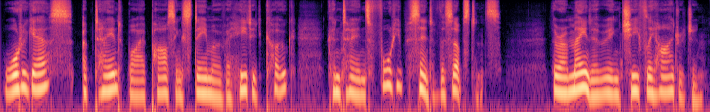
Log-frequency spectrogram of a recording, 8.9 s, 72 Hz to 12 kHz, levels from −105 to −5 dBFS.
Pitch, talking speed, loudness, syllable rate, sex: 180 Hz, 140 wpm, -21 LUFS, 4.7 syllables/s, female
